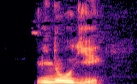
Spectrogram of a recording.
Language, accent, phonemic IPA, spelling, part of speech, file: French, France, /mi.no.dje/, minaudier, adjective, LL-Q150 (fra)-minaudier.wav
- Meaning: coquettish; affected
